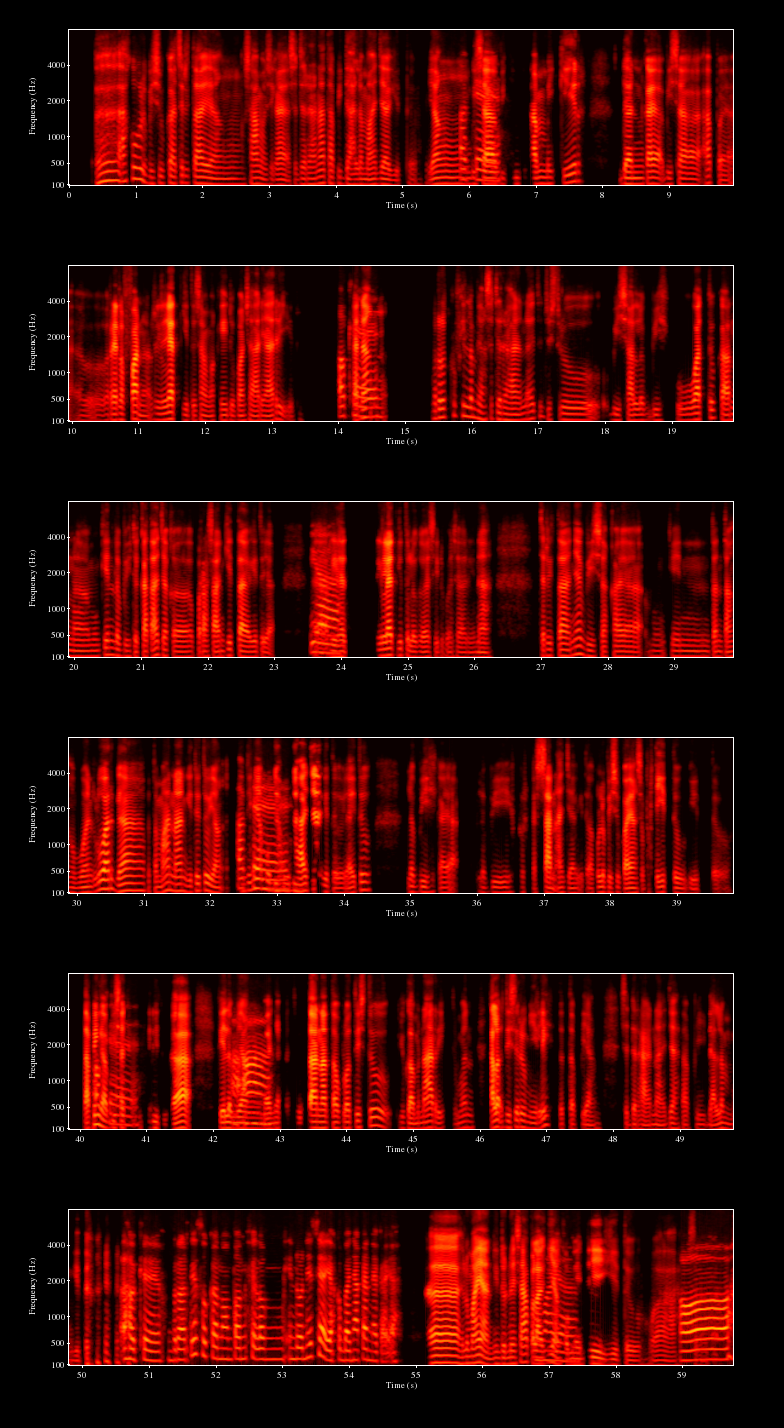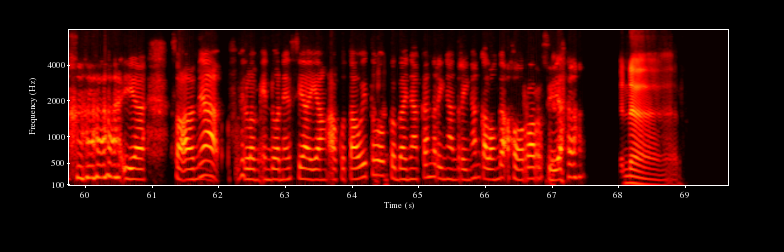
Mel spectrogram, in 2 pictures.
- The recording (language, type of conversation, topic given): Indonesian, unstructured, Apa yang membuat cerita dalam sebuah film terasa kuat dan berkesan?
- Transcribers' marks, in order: in English: "relate"; in English: "relate"; tapping; laugh; laugh; laughing while speaking: "ya"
